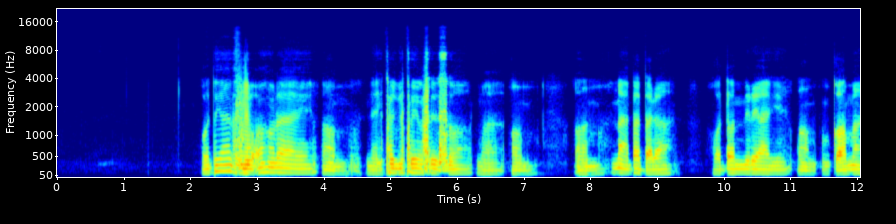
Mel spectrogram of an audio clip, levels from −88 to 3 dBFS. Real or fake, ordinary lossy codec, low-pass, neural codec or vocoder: fake; none; 14.4 kHz; codec, 32 kHz, 1.9 kbps, SNAC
